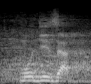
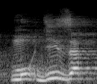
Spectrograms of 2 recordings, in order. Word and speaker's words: Mukjizat: Mukjizat. Mukjizat berarti bukti. Oh, maaf. Mukjizat berarti bukti kesalahan. Mukjizat berarti mukjizat. Salah. Mukjizat berarti ingat baik-baik." Mukjizat selama diucapkan a ja za ain jim za selama diucapkan za.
